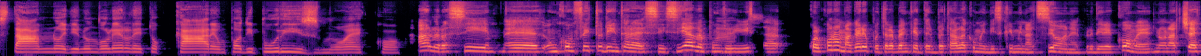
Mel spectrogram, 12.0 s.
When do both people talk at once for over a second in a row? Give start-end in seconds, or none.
none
